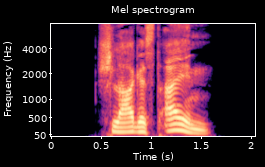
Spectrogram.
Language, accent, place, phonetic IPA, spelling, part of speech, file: German, Germany, Berlin, [ˌʃlaːɡəst ˈaɪ̯n], schlagest ein, verb, De-schlagest ein.ogg
- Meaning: second-person singular subjunctive I of einschlagen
